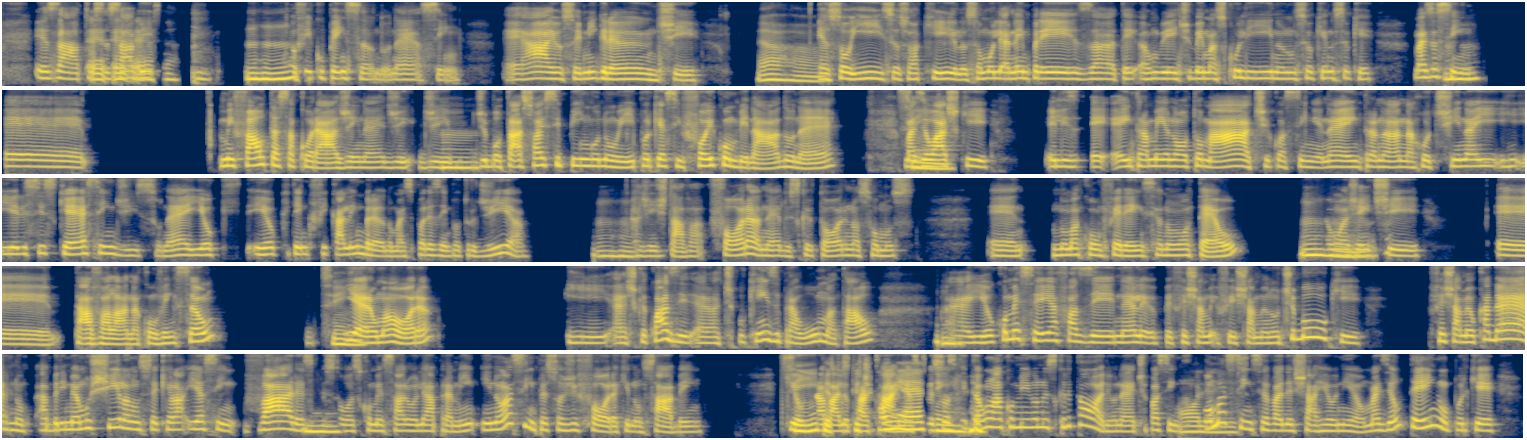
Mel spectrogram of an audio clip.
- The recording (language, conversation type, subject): Portuguese, advice, Como posso estabelecer limites claros entre o trabalho e a vida pessoal?
- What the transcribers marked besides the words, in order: throat clearing; other background noise; tapping; in English: "part-time"; chuckle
